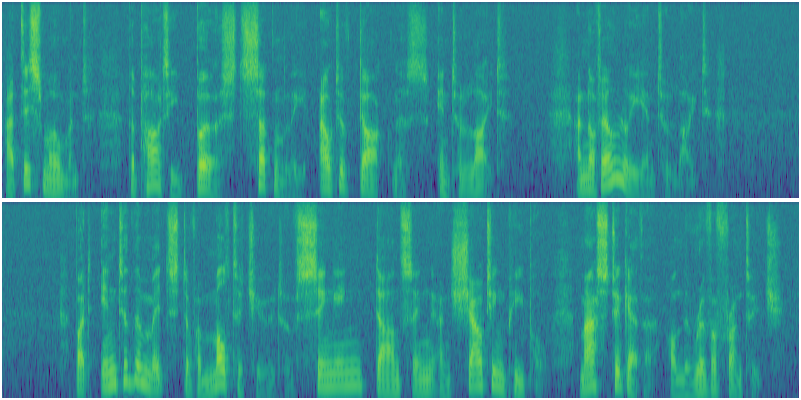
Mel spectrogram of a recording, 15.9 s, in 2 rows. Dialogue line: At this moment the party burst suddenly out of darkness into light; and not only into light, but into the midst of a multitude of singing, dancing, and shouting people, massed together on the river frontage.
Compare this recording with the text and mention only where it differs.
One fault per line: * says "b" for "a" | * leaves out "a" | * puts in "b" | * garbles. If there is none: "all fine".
all fine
